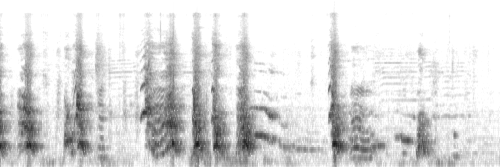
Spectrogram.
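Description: Dog barking in a shelter kennel: a string of loud, sharp barks, then a few longer barks that bend in pitch, stopping about nine seconds in.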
